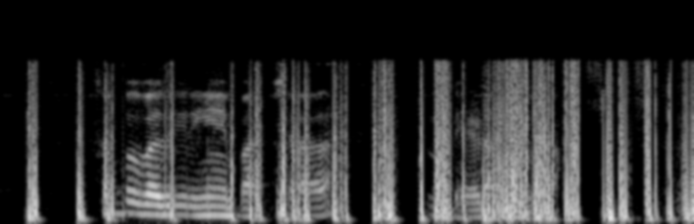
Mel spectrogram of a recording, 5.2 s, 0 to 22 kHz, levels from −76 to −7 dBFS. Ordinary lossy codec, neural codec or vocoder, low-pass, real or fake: Opus, 32 kbps; none; 7.2 kHz; real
